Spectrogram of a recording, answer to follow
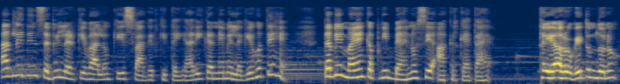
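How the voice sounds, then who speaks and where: Female storyteller for cartoon tales: very high voice, expressive delivery, faint music underneath. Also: normal speed. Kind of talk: scripted cartoon story narration.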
